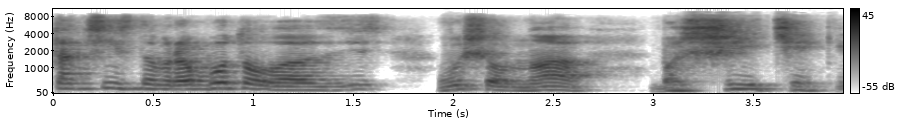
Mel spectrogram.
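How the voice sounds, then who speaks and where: The intonation rises and falls in a lively way. The background is quiet. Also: man. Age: 60s. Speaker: doctor speaking at a network marketing training. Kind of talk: sales pitch. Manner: hesitant, many filler sounds.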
